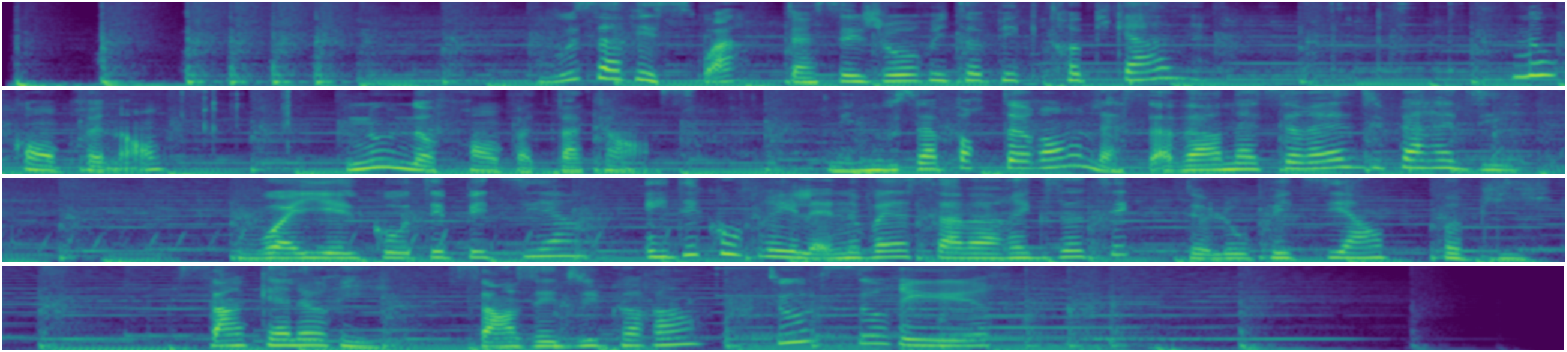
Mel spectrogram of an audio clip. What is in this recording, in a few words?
Commercial, French; Bubly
